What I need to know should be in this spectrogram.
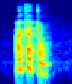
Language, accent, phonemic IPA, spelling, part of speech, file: French, France, /a.ka.tɔ̃/, hackathon, noun, LL-Q150 (fra)-hackathon.wav
- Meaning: hackathon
